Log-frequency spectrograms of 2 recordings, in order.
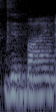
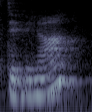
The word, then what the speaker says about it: Divina: it's by a company called Divina I think that's how you pronounce it and let's Divine now but it's Divina and this this one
